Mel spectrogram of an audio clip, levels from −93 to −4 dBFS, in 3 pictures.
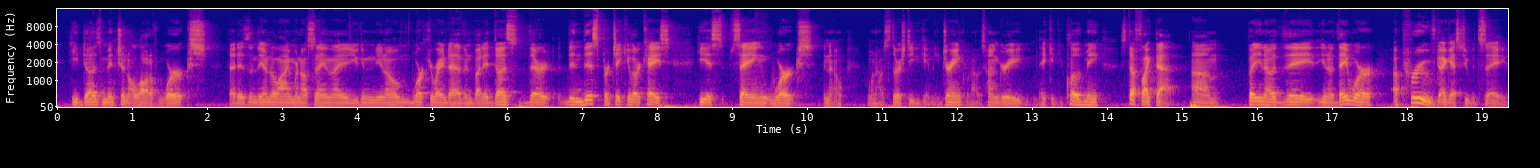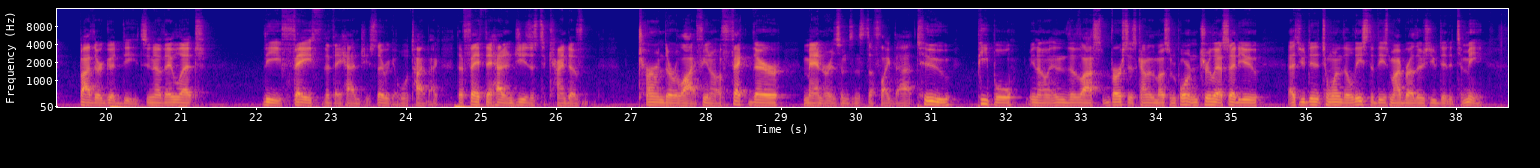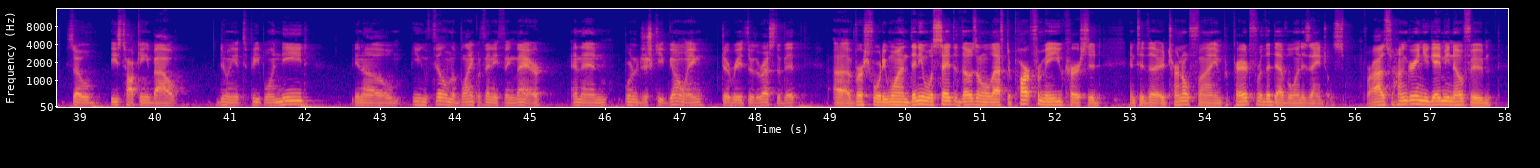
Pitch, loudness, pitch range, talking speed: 100 Hz, -31 LUFS, 95-115 Hz, 235 wpm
